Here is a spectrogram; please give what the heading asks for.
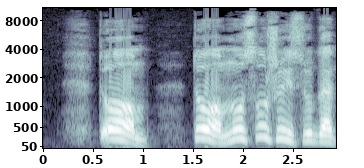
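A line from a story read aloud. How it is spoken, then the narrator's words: Shouting into phone. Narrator (Russian): кричала в трубку библиотекарша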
